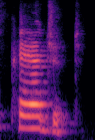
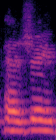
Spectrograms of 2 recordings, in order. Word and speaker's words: Paget: Rhymes with gadget. Okay. All right. They say it's Paget, but I was always told Paget, but of course I heard about it in Canada.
